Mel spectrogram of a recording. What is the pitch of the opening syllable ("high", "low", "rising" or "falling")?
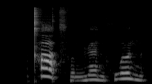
falling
